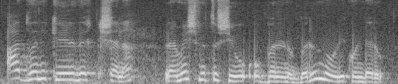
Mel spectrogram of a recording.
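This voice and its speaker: Mellow woman narrating a horror story. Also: lively intonation, a little fast, poor audio. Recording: faint rumble and rain behind voice.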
